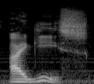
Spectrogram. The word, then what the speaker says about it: aigis: AI is pronounced like the long I in high or fight. So in Greek, aigis, our word aegis, symbol of authority, aigis.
